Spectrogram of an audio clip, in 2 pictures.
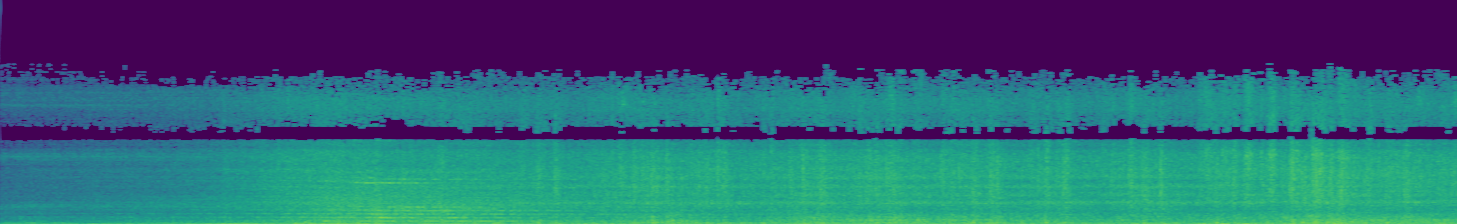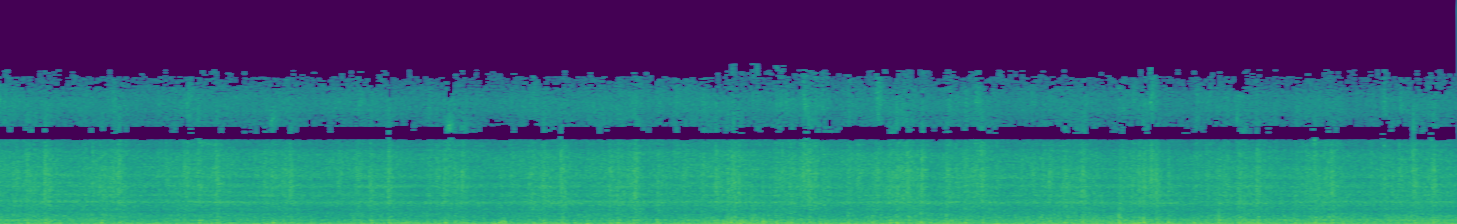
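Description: Freight train of loaded Drax biomass hopper wagons passing close by. It grows louder over the first few seconds as the head of the train comes by, with a brief pitched whine, then settles into a steady rumble with the clickety-clack of wagon wheels over the rail joints.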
